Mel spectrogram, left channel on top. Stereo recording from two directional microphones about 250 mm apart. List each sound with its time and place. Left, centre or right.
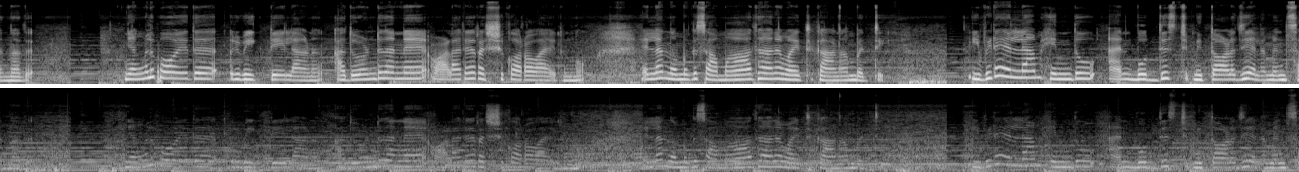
1.3 s speech: left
